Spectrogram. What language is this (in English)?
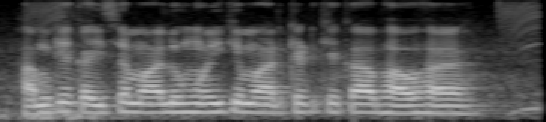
Bhojpuri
